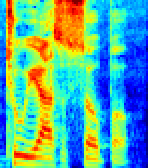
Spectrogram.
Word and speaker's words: Tuiasosopo: The story of Te'o and his fake girlfriend is well known, but the story of Ronai, how do you say the last name? – Tuiasosopo.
